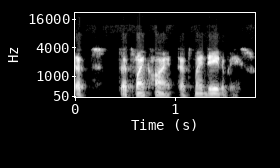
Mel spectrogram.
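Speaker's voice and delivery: ordinary talk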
